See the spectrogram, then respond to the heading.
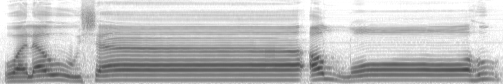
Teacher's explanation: جلالت اللہ کا ما قبل مفتوح تھا لہٰذا اس کو ہم نے پر کر کے پڑھا ہے · واو کا ما قبل مفتوح ہے لہٰذا یہ واو مدہ نہیں بلکہ واو لین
